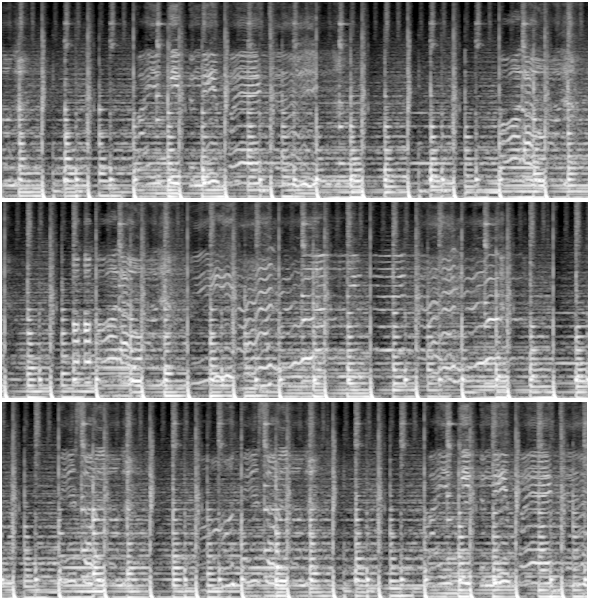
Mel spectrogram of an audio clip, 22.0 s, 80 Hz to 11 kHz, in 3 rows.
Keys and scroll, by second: 12.8 Right, 13.5-14.0 Up.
